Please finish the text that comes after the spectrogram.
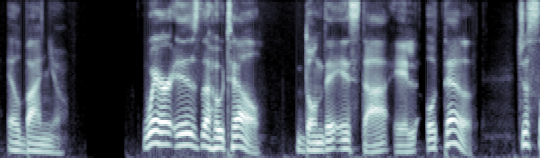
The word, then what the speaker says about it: hotel: Where is the hotel? ¿Dónde está el hotel? Just like in hola, the H in hotel is completely silent.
